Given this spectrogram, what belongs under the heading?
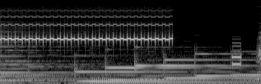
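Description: A phone ringtone plays loud and close, a bright looping electronic melody with a steady repeating pattern that shifts to lower notes toward the end, heard alone without talk.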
